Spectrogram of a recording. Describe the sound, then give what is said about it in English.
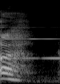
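A single bell rings out clear, its bright tone lingering as a steady hum after a brief, busier onset. Just one strike, with nothing else around it. “Like, did it feel, well, this is set up just to say, to use the bell, did it feel long to you?”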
